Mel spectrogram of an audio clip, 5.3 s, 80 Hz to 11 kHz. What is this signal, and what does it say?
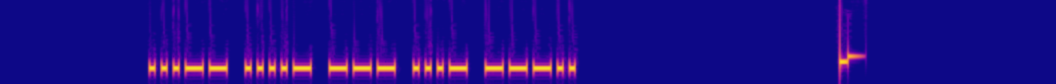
Morse code, heard as a keyed tone, about 40 wpm, 690 Hz. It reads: 34OV8
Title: Code Groups - 5 Letter:Numbers - 40wpm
